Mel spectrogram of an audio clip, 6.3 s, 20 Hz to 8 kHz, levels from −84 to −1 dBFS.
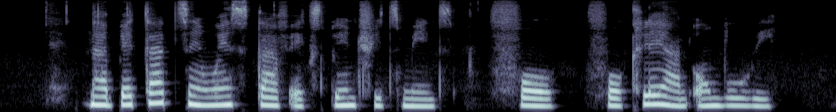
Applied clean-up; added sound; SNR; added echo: none; none; none; none.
